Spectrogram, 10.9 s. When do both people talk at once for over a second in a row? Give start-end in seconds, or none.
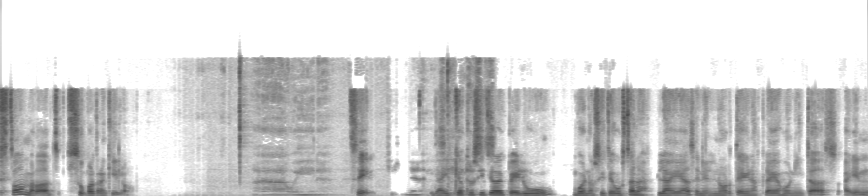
5.3-6.7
